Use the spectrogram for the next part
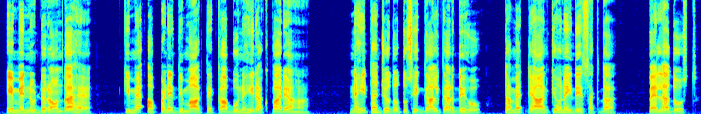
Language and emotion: Punjabi, fearful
